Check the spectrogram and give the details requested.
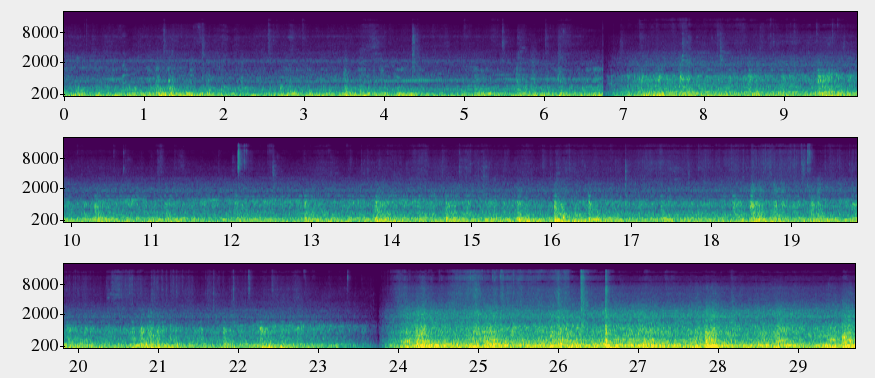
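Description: Tobu Spacia X express train running at speed, heard from inside the car: a steady low rumble with wheel and rail noise. The sound breaks off briefly twice and is louder and hissier over the last several seconds.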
